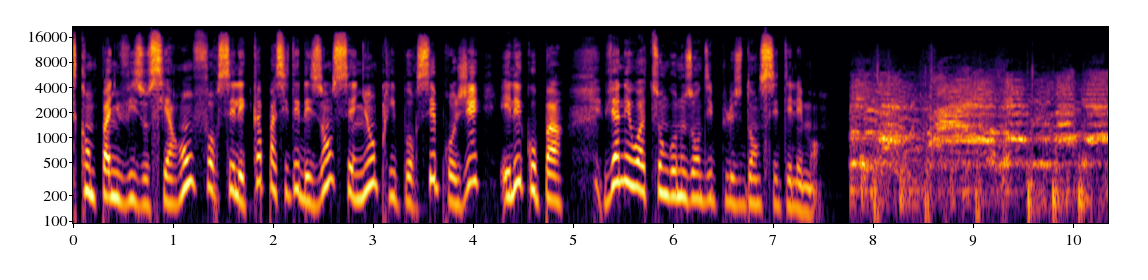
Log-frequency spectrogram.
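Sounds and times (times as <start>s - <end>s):
speech: 0.1s - 8.2s
schoolchildren shouting and cheering: 7.8s - 10.3s.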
